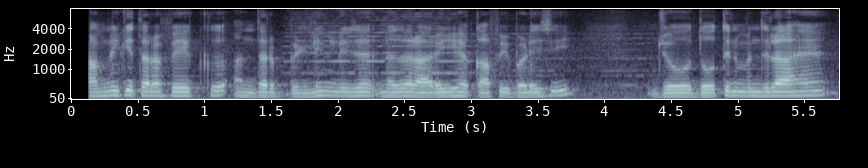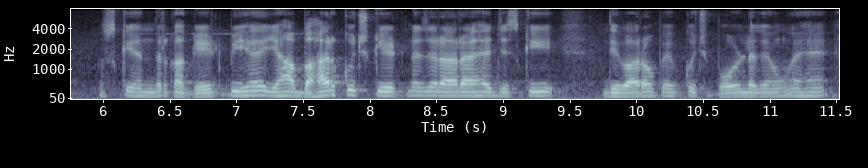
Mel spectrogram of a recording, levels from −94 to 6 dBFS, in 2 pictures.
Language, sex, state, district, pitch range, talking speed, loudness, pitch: Hindi, male, Uttar Pradesh, Etah, 115-130 Hz, 215 wpm, -21 LUFS, 125 Hz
